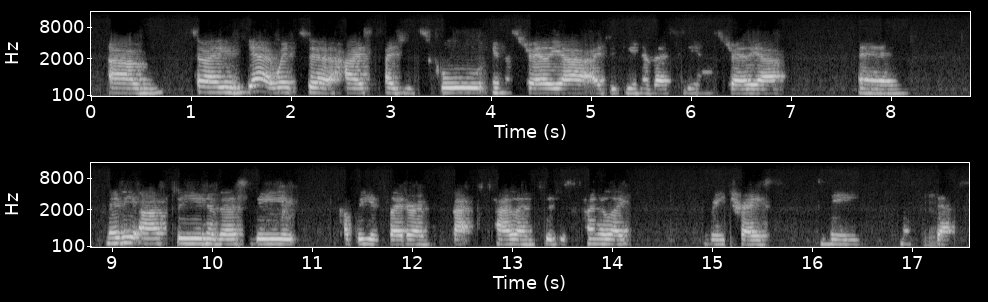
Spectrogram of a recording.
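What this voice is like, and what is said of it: Australian accent. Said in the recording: “that's why I have an Australian accent ... my Aussie accent has just, stuck with me”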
